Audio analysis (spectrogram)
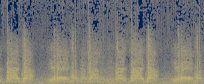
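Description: protest crowd chanting slogans

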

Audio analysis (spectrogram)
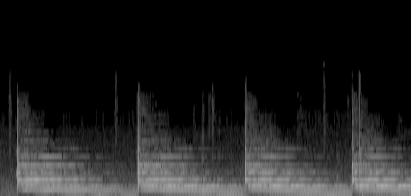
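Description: church bells ringing

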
